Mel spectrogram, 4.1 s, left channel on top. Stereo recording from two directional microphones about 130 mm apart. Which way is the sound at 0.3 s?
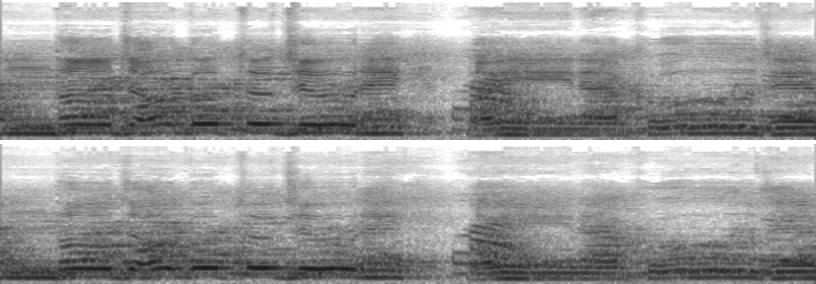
50° right (ahead or behind).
